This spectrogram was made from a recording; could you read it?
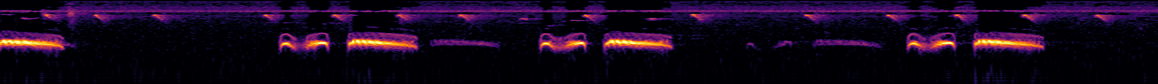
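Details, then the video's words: Lure call for calling spotted doves: a trembling double note and a fuller sustained coo, repeated three times with soft extra coos between, while small birds chirp in rapid high flicks throughout and a thin steady tone runs along. "Suara pikat tekukur"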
